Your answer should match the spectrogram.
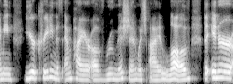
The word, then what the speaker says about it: Rheumission: not not it's um it's Room Mission spelled like room like Rheumatology um r h u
